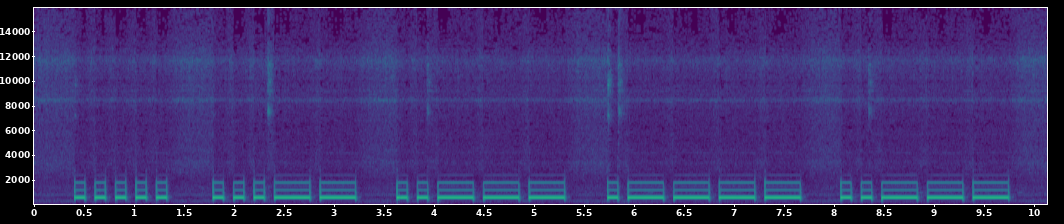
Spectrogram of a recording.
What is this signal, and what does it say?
Morse code, heard as a keyed tone, about 12 wpm, spaced as for 10 wpm, 600 Hz. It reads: 53212
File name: 8 bis lezione cw 1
